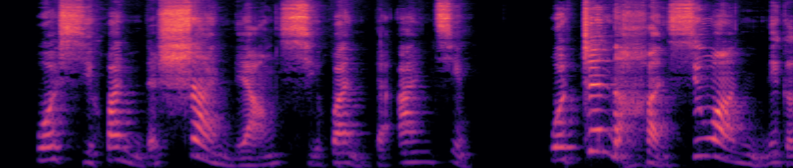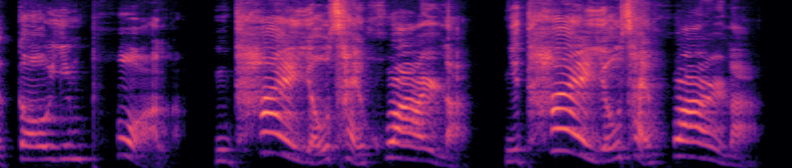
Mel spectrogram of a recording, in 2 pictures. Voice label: 女25-模仿, 女

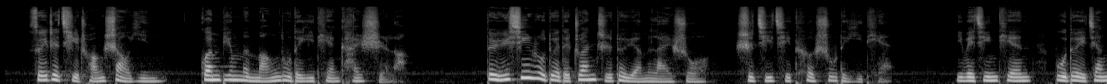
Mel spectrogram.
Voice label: 女 专题 感觉微电影旁白; 焦点访谈

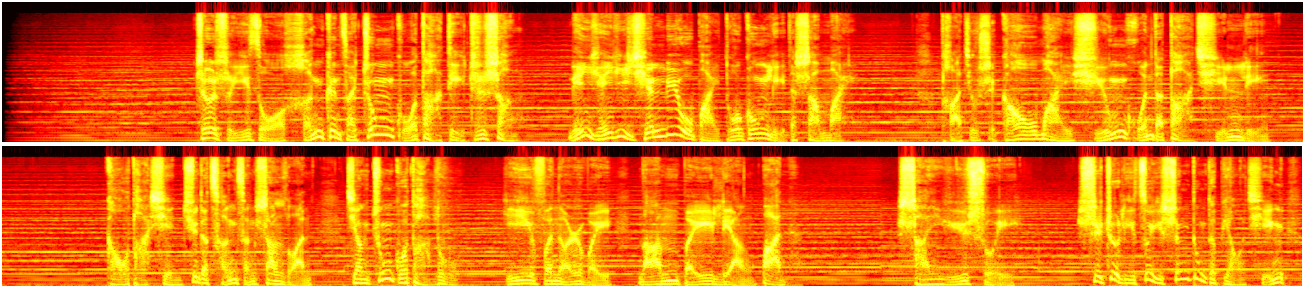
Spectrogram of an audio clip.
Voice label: 男 专题 风光片; 大秦岭

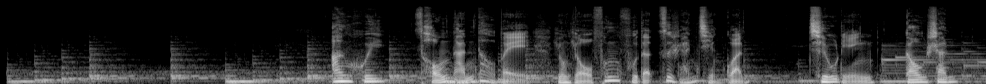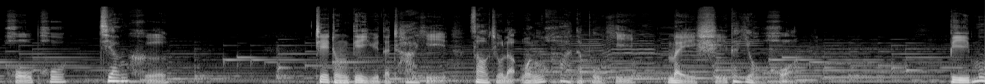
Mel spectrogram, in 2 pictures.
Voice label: 男 专题 城市形象宣传片; 安徽; 安徽城市形象宣传片

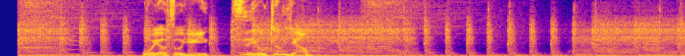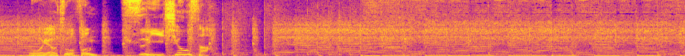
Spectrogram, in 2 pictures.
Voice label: 男, 广告, 青春广告

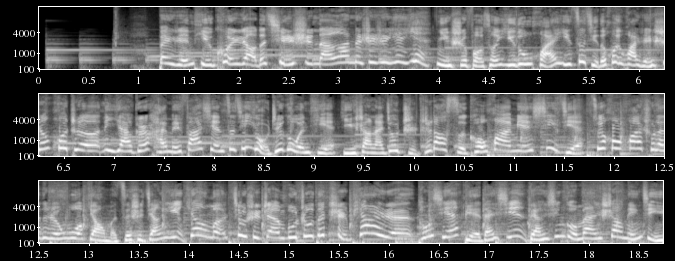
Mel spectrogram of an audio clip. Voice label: 女-轻松欢快; 绘画; 飞碟说

